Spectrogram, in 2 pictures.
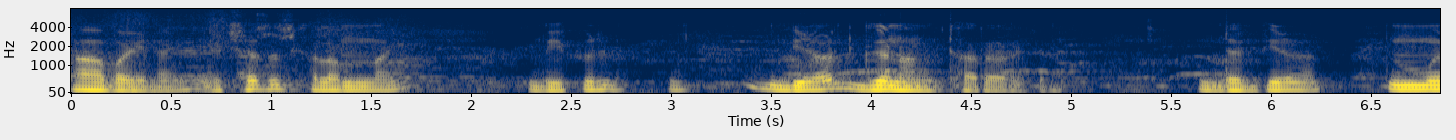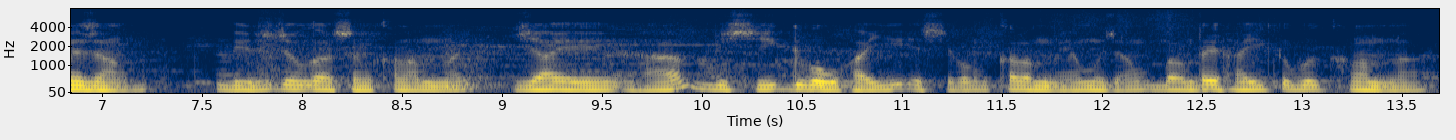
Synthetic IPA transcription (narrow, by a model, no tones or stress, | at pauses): habajnajeksaɾsaskʰalamnaj | bipʰiɾ | biɾat̚ɡɯnaŋtʰaɾaɾɯkʰena | dabiɾat̚ | mɯzaŋ | bipʰiɾzɔɡasɯŋkʰalamnajzaeɦabisiɡɯbawɦajɯesebaŋkʰalamnajamɯzaŋbaŋdajɦajkʰɯbɯkʰalamna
